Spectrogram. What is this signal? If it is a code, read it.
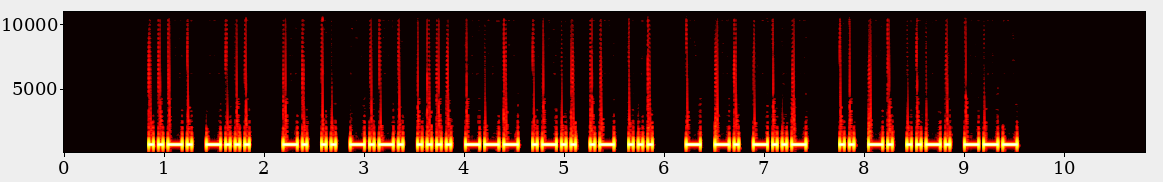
Morse code, heard as a keyed tone, about 25 wpm, 700 Hz. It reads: FB NICHOLAS TNX INFO
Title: K1USN SST QSO Practice 25wpm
